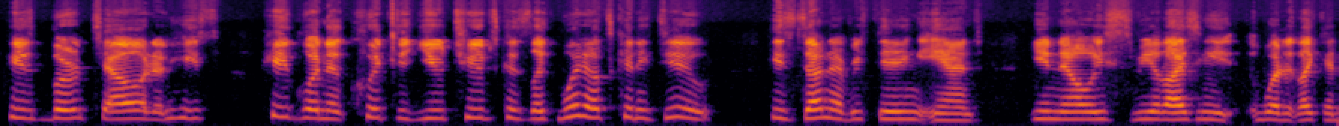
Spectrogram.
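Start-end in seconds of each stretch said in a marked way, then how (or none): none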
